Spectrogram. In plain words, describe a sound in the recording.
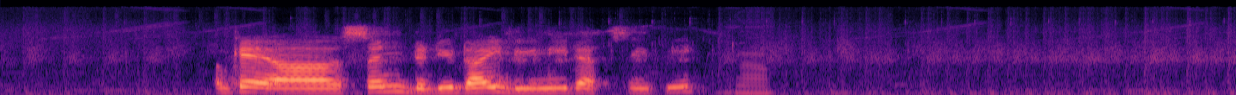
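Magic spells crackle and whoosh in quick bursts.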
